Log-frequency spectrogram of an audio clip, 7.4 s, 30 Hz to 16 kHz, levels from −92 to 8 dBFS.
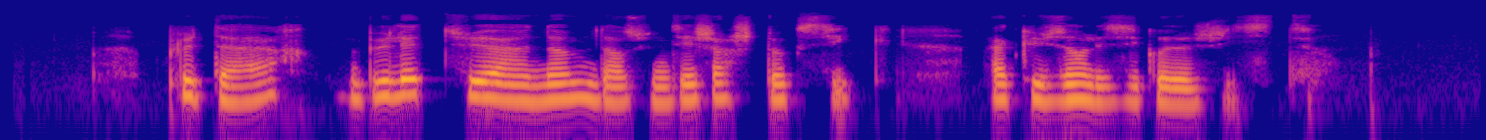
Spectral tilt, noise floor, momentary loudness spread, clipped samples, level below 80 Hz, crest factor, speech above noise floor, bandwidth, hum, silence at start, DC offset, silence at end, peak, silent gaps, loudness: -7.5 dB/octave; -76 dBFS; 19 LU; under 0.1%; -74 dBFS; 18 dB; 53 dB; 8 kHz; none; 0.85 s; under 0.1%; 0.85 s; -4 dBFS; none; -22 LUFS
